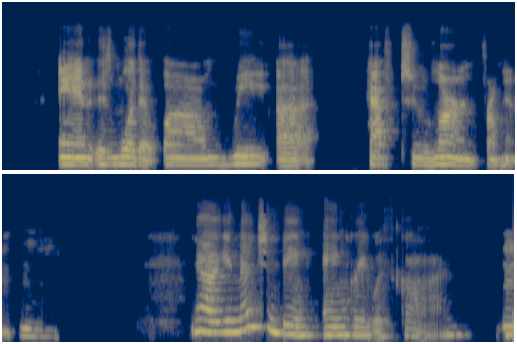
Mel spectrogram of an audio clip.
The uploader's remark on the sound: We conducted our interview via ZOOM.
